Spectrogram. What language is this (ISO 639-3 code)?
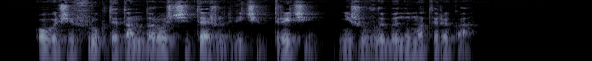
ukr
